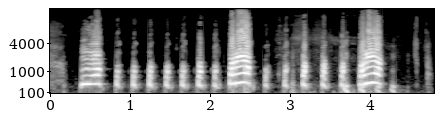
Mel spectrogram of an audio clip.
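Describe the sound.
A person vocally imitates a hen, with a steady run of short, quick clucks broken by three louder, drawn-out squawks. The voice is loud, with nothing else in the background.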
